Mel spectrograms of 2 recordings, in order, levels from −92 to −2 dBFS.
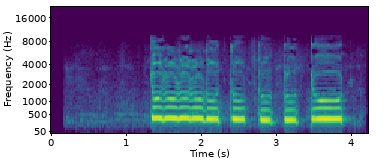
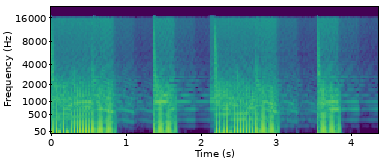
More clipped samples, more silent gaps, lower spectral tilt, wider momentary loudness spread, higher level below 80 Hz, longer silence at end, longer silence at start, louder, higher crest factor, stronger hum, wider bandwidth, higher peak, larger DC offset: neither; neither; about the same, -5 dB/octave vs -4 dB/octave; second, 6 LU vs 14 LU; second, -74 dBFS vs -30 dBFS; first, 0.35 s vs 0 s; first, 1.35 s vs 0 s; first, -16 LUFS vs -23 LUFS; second, 12 dB vs 18 dB; neither; second, 7.8 kHz vs 17 kHz; about the same, -4 dBFS vs -6 dBFS; neither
